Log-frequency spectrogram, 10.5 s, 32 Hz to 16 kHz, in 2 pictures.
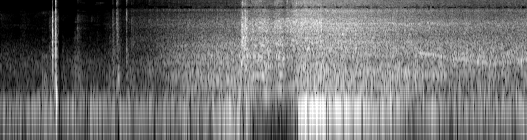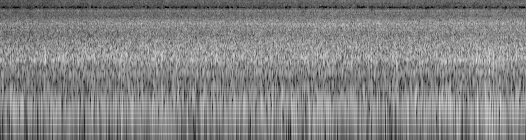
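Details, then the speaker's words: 1995 Camaro Z28 after an AC delete with a compressor bypass pulley and readjusted belt: quick crank into an even, steady idle with no chirp or squeal. The earlier noise is gone, thought to be the belt pulley breaking in. "So it stopped making that sound. I think it was just the belt pulley breaking in. I don't hear it no more at all."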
